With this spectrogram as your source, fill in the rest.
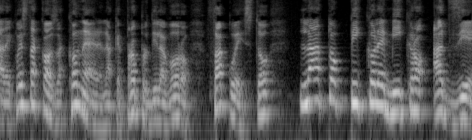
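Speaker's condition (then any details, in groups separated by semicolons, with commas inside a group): No condition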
